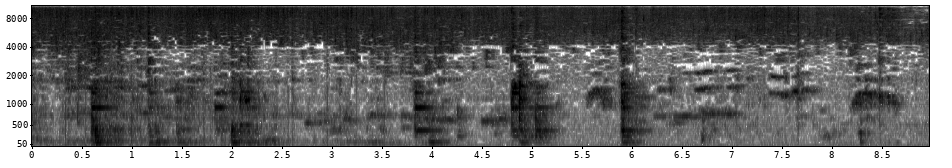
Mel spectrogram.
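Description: Onions and green chillies sizzling in hot oil in an aluminium pot, a steady high hiss, while a steel ladle stirs and knocks against the pot several times. The sizzle drops away near the end.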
